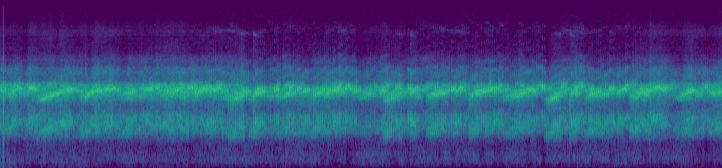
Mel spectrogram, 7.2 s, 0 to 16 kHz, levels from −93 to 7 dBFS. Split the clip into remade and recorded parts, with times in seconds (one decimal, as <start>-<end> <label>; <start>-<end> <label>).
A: 0.0-2.1 remade; 2.1-6.4 recorded; 6.4-7.2 remade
